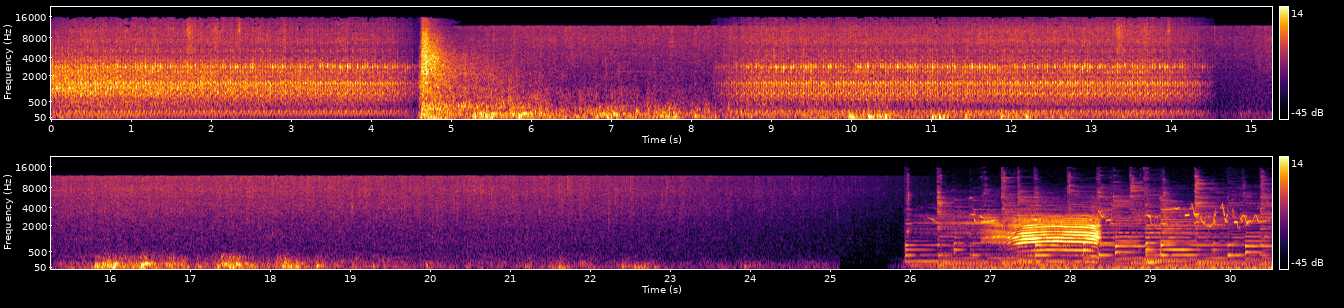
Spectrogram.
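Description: Thunderstorm sound effects: a thunderclap about four and a half seconds in, then low rolling thunder with steady rain, with a steady droning tone in places. Near the end, upbeat music starts.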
